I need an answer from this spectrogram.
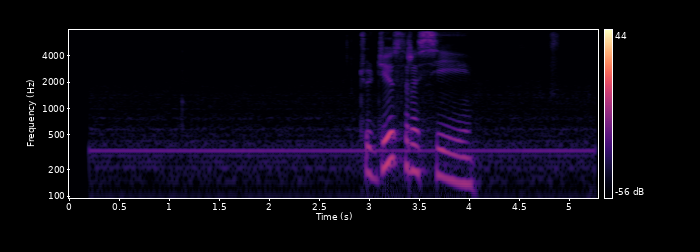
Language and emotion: Russian, neutral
